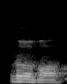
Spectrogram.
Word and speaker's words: Louisville: Louisville? Louisville. Yeah, it's this really kind of dull, slurred word. You know, it's just the jargon when you're in Kentucky.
